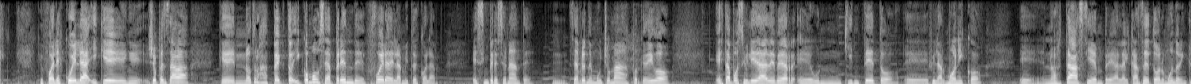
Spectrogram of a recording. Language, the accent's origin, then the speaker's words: Spanish; Cipolletti, Río Negro, Argentina; Bueno, yo vengo de Cipolletti.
